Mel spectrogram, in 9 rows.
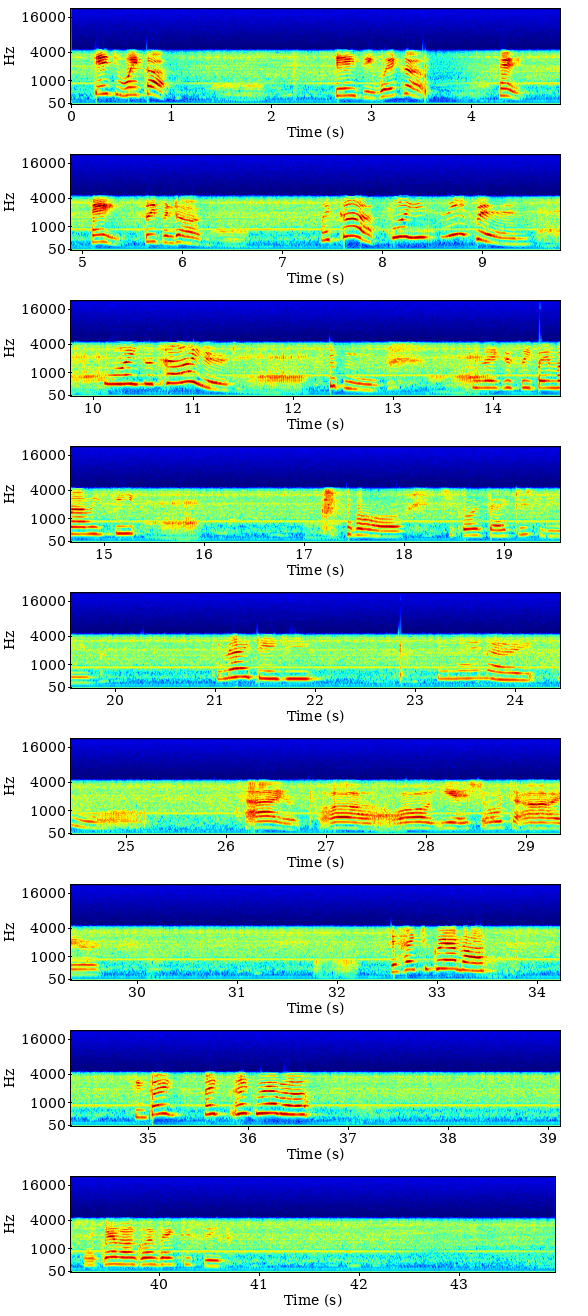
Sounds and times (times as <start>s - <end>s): Speech: 0.2s - 1.1s, 2.6s - 3.6s, 4.3s - 6.3s, 7.4s - 9.5s, 10.1s - 11.5s, 13.8s - 15.4s, 17.4s - 19.9s, 21.0s - 22.1s, 23.2s - 24.7s, 26.2s - 29.7s, 32.5s - 33.6s, 34.8s - 36.7s, 39.2s - 40.8s
Snoring: 1.4s - 2.1s, 3.8s - 4.4s, 6.2s - 6.8s, 9.4s - 10.3s, 11.2s - 12.2s, 13.0s - 14.1s, 15.3s - 16.3s, 24.4s - 25.4s, 27.0s - 28.2s, 31.1s - 32.4s, 37.0s - 37.6s.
